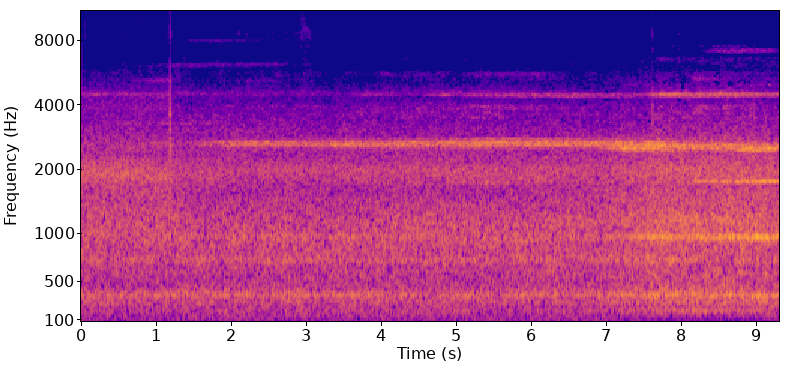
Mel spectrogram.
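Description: Distant freight train running steadily through the gorge, a continuous rumble with faint steady whines in it, growing louder near the end.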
